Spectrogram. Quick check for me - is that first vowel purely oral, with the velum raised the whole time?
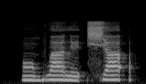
no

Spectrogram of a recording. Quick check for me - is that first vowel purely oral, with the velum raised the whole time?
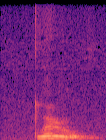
yes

